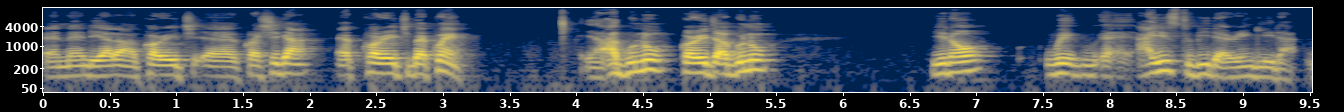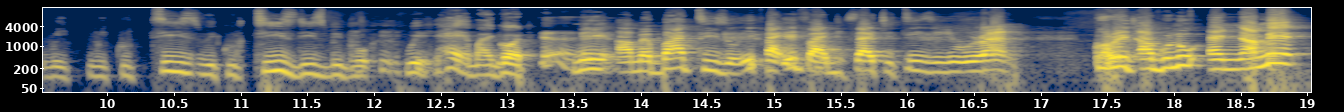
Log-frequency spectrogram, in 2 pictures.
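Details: Adult male speaker; speech.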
